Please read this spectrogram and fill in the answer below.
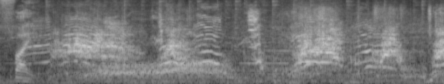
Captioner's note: shouting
